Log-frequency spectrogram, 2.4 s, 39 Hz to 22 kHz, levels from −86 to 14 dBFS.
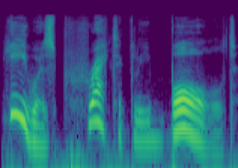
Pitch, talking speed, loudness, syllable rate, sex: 140 Hz, 100 wpm, -17 LUFS, 3.1 syllables/s, male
